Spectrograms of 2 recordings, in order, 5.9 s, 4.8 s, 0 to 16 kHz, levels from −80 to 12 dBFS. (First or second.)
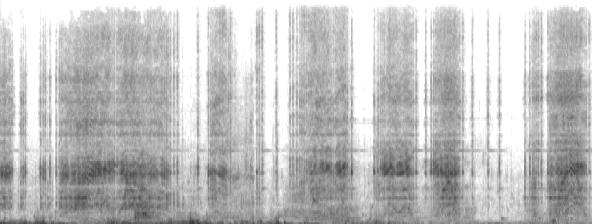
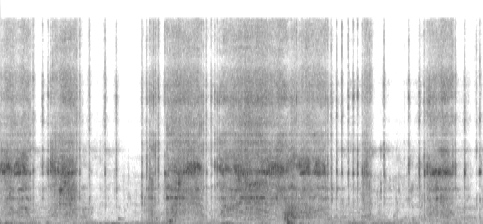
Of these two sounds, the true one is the first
